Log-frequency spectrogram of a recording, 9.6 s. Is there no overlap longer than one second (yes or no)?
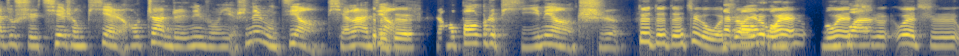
no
